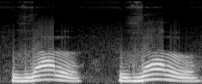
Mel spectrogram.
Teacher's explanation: tempat keluarnya yaitu dari ujung lidah yang menyentuh gigi atas antara gigi atas dan ujung lidah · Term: huruf dalal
